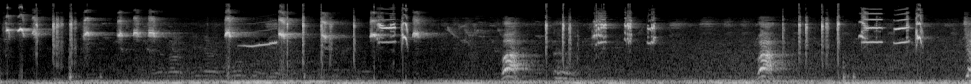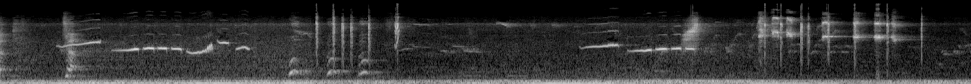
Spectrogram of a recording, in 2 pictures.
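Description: Songbirds singing a duel, a caged black-tailed white-rumped shama and a sooty-headed bulbul: a rapid run of sharp chirps and clicks, with a few short whistled, gliding notes, the clearest about eleven seconds in and again near the end. A steady low rumble sits underneath.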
